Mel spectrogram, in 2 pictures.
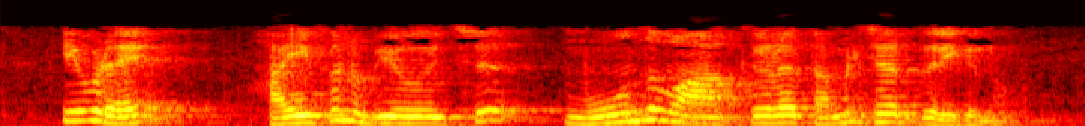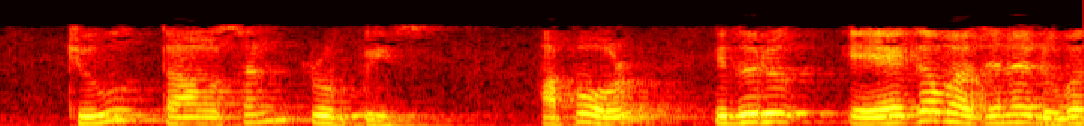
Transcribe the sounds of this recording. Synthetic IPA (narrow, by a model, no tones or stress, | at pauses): iʋiɽe̞ | hɐjfɐnubɐjo̞ːɡit͡ɕːɨmuːnːɨʋaːkːɨɣɐɭet̪ɐmilt͡ɕe̞ːrt̪ːiɾikʲːunːṵ | tuːt̪ʰɐwsɐnɖrupiːs | ɐpːo̞ːɭiðo̞ɾueːɣɐʋɐd͡ʑɐnɐɾubɐ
